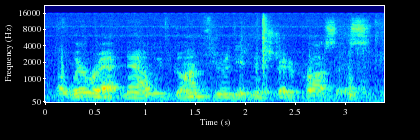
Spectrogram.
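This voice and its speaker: With an American accent, a man speaks fairly quickly and with fairly even intonation, amid noticeable background noise and audible room echo. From Montana. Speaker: lawyer. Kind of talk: speech. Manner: halting.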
